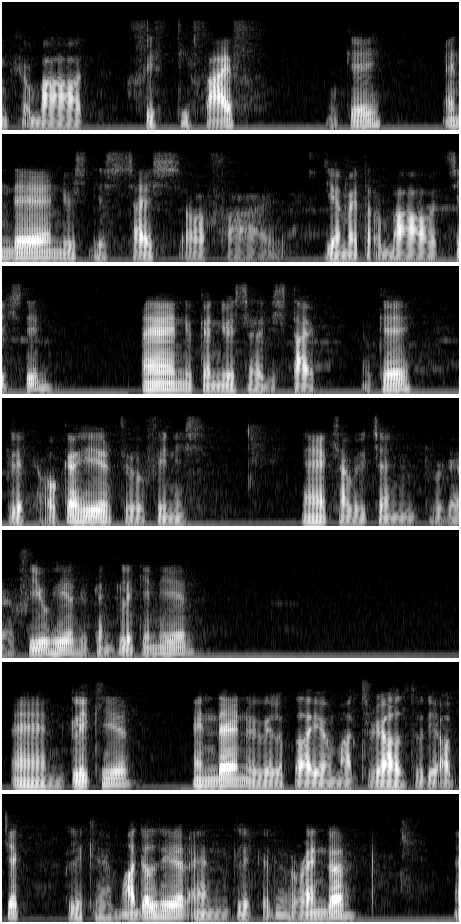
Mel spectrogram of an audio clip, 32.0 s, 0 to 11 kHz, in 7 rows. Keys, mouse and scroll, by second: 1.2-1.9 typing, 6.0 click, 9.0 typing, 9.9 click, 12.7 click, 17.6 typing, 19.8 click, 19.8 typing, 23.6 click, 23.6 typing, 28.5 click, 28.5 typing.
